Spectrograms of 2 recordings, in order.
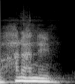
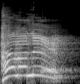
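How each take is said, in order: First: It is said softly and gently. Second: It is shouted loudly and harshly. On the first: The speaker calls it right. "기도할 때 목소리" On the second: The speaker calls it wrong. "이럽니까?"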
